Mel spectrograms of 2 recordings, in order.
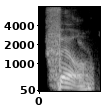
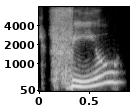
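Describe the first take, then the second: First: "feel." clipped with a short e, falling low; short E sound. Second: "Feel" with a long rising ee; long I sound. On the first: Teacher contrasting short e for students, falling. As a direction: cut it short like "fel". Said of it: "dan ini pakai E". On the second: Teacher contrasting long ee for students, rising. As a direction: stretch the ee in "Feel". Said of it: "Yang ini pakai I dan panjang". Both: Shown as a demonstration.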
